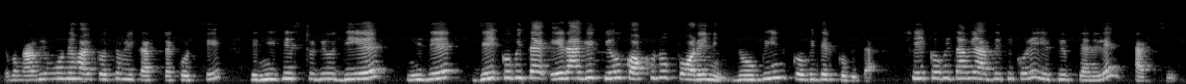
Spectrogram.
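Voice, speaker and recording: A woman's voice: a little high, a bit bright. A middle-aged woman, a Bangla teacher and reciter, explaining pronunciation rules in a live interview and demonstrating words and short sung lines. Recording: dull lo-fi audio.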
